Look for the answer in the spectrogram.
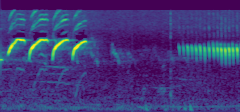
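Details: Male white canary singing to motivate other birds: four arching swooping whistles, a quiet gap, then a rapid, rising, buzzy trill.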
